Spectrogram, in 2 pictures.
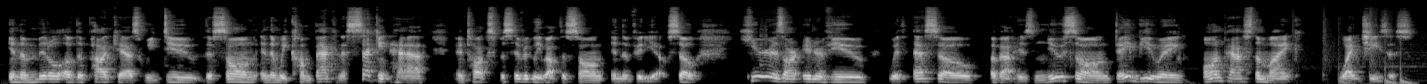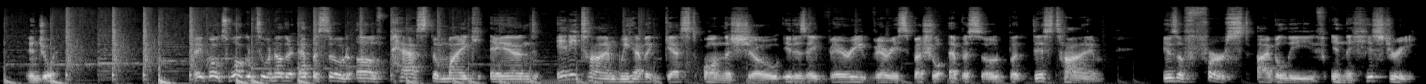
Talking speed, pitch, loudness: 175 wpm, 135 Hz, -18 LUFS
